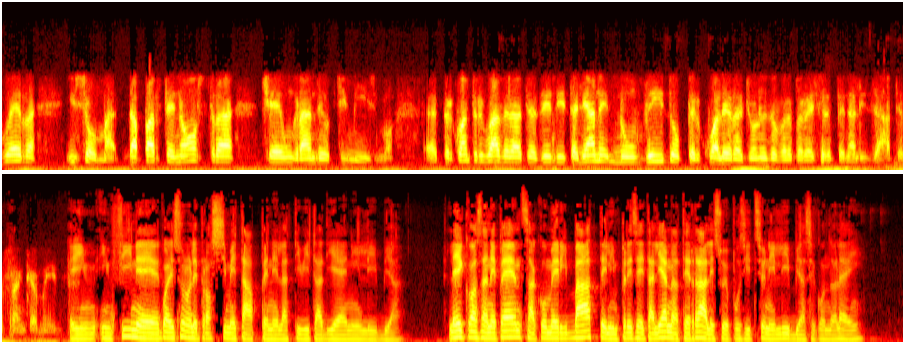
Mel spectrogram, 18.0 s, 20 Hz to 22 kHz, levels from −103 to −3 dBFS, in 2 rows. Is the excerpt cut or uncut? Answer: cut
